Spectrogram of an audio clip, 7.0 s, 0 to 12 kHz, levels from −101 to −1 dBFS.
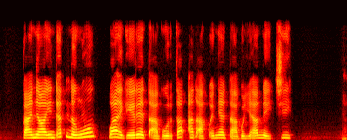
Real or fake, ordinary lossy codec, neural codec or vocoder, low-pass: fake; none; autoencoder, 22.05 kHz, a latent of 192 numbers a frame, VITS, trained on one speaker; 9.9 kHz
